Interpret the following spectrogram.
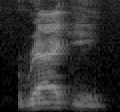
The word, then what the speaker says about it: Raggi: They have a female singer named Nana and the male vocalist named Raggy, which is spelled Raggi.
